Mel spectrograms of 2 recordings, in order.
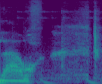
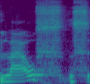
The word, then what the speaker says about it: Laos: Oh no, the correct pronunciation is the S.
